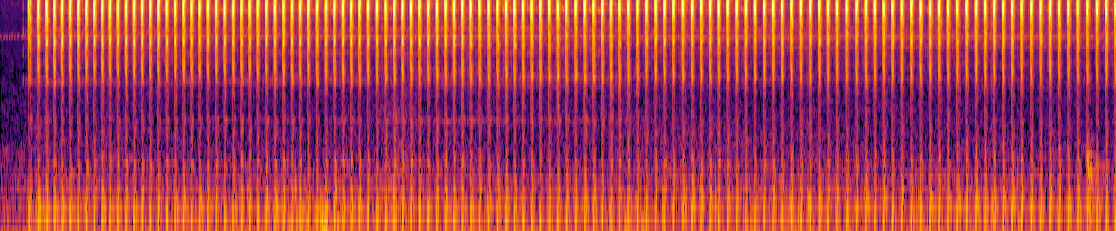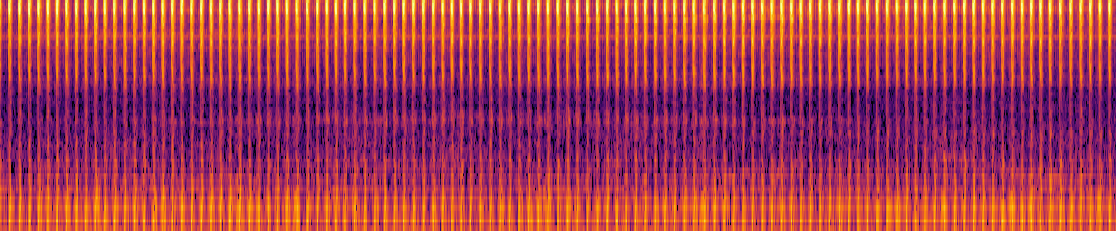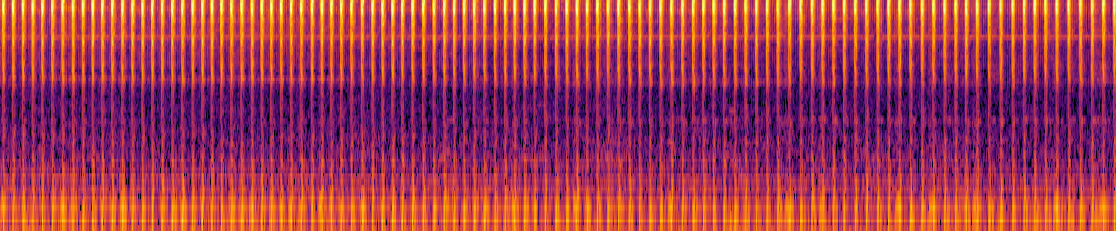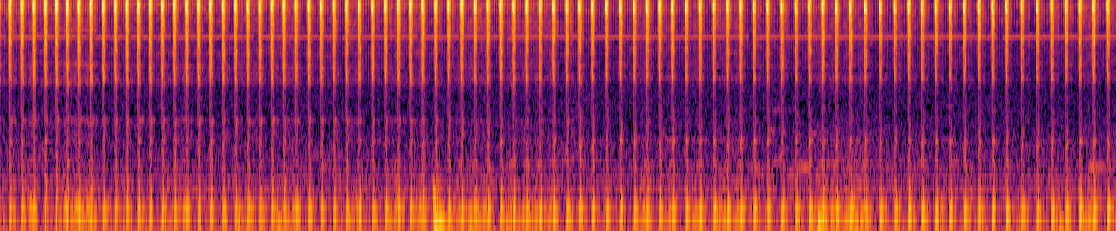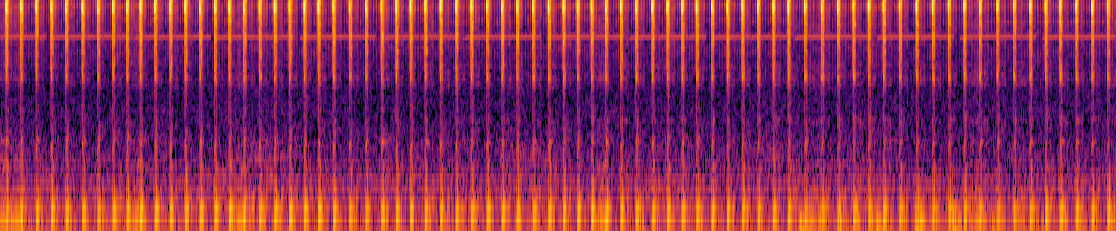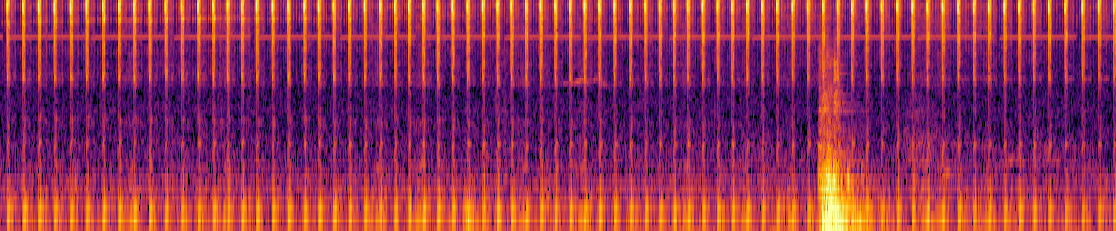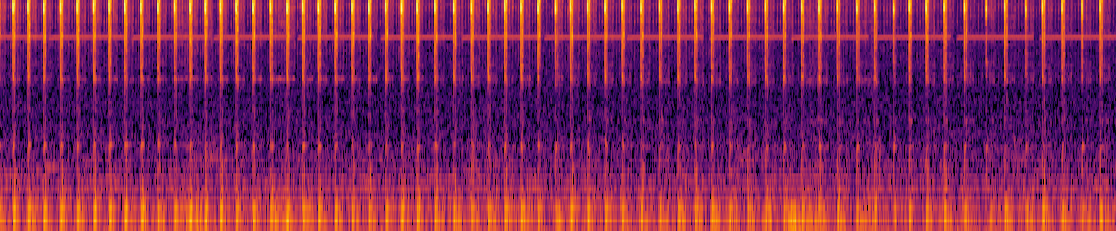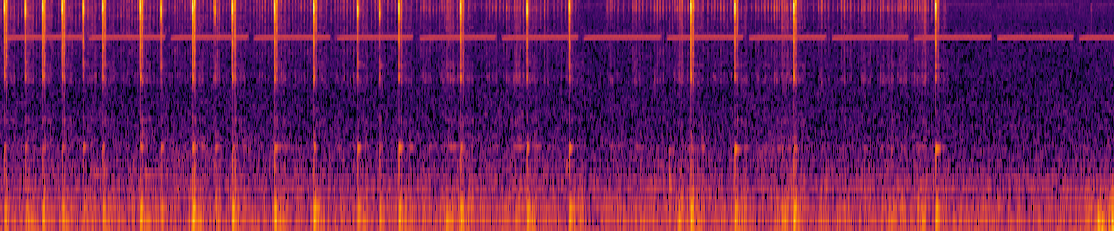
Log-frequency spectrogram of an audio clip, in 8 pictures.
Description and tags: Fast Ticking Slowing Down
A fast ticking noise getting slower towards the end. Made from some sort of clockwork mechanism placed right in from of the mic :)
